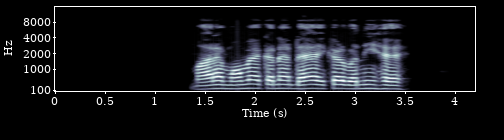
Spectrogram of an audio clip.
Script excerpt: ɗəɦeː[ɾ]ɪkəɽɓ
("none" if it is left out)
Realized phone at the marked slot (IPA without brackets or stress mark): none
